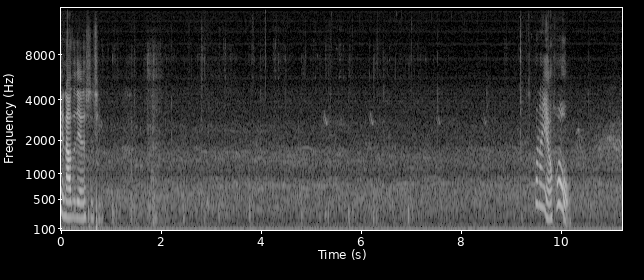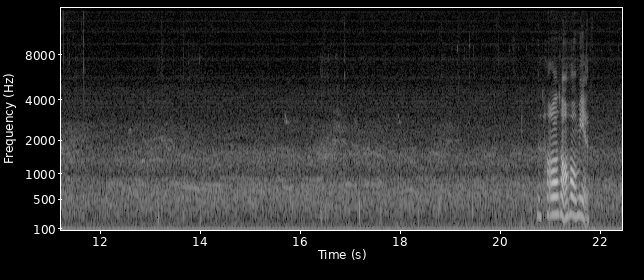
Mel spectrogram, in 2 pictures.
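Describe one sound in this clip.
Footsteps tread softly across stone.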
